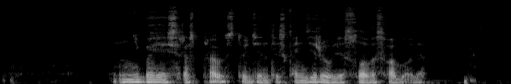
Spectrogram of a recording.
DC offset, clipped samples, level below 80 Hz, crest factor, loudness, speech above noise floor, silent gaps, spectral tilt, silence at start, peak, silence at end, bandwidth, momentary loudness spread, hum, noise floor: under 0.1%; under 0.1%; -48 dBFS; 20 dB; -29 LUFS; 42 dB; none; -7 dB/octave; 1.15 s; -10 dBFS; 0.35 s; 16 kHz; 20 LU; none; -70 dBFS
